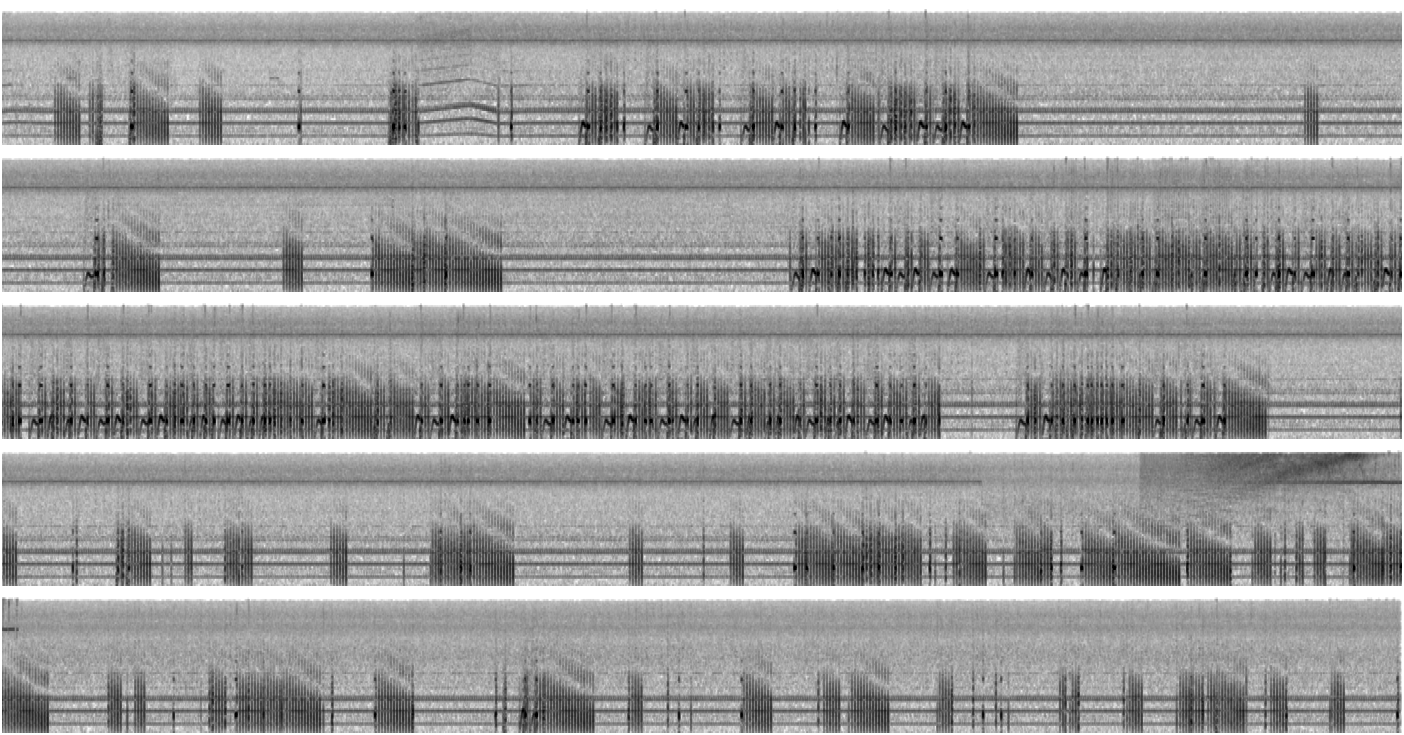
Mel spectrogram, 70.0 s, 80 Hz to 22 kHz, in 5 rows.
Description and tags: Recordings made with my Zoom H2 and a Maplin Telephone Coil Pick-Up around 2008-2009. Some recorded at home and some at Stansted Airport.
bleep, buzz, coil, electro, field-recording, magnetic, pickup, telephone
